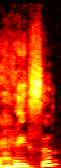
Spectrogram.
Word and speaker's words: hasten: stuff the next one silent T to hasten hastened patient okay good and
